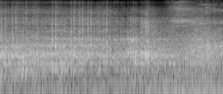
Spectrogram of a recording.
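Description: Skateboard wheels roll and clatter on pavement.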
